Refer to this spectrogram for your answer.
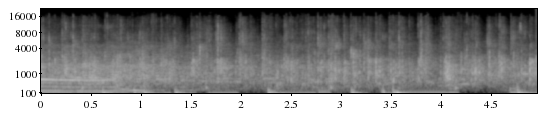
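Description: A burst of recorded applause with a festive fanfare, steady clapping filling about five seconds, with brassy tones opening the sound before the clapping carries on alone.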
